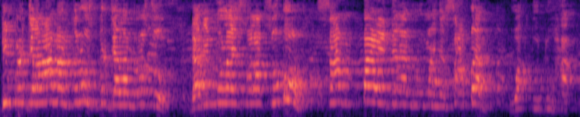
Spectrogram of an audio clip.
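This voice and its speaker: A man, preaching a storytelling sermon at a community gathering, swinging between loud and hushed delivery. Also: extremely high pitch, echoey room, low-quality recording. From West Java.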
